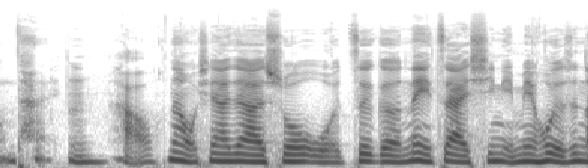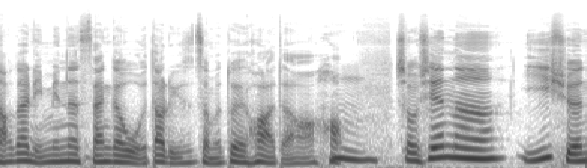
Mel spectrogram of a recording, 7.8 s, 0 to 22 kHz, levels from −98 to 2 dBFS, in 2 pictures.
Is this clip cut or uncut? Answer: cut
